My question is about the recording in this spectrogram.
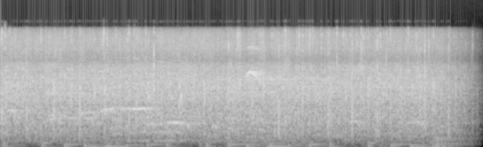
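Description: Audience applauding, with music underneath carrying a low bass line.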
